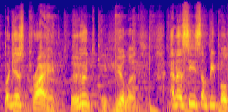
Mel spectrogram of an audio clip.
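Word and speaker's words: Gullit: I must say Hullet by the way because I'm a Dutchman and you see Rut Hullet. That's actually how you pronounce his name.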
